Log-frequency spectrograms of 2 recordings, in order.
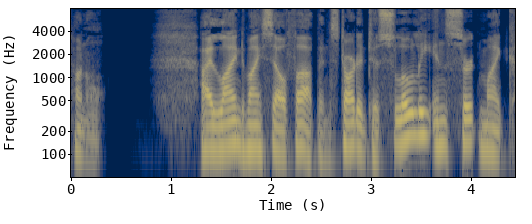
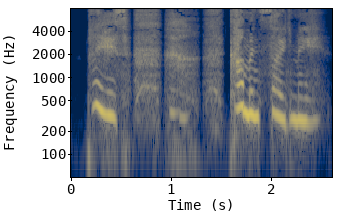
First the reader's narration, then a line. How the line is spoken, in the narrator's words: Becca gasped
